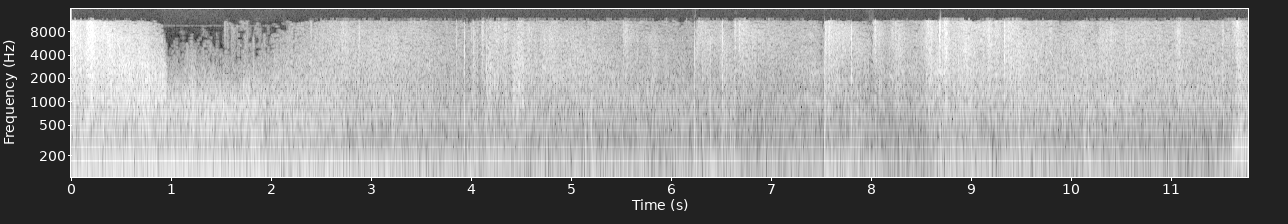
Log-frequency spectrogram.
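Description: Battleship guns fire constantly in War Thunder, a heavy, rumbling barrage of booming blasts and sharp cracks with no pauses, loud and close throughout.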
